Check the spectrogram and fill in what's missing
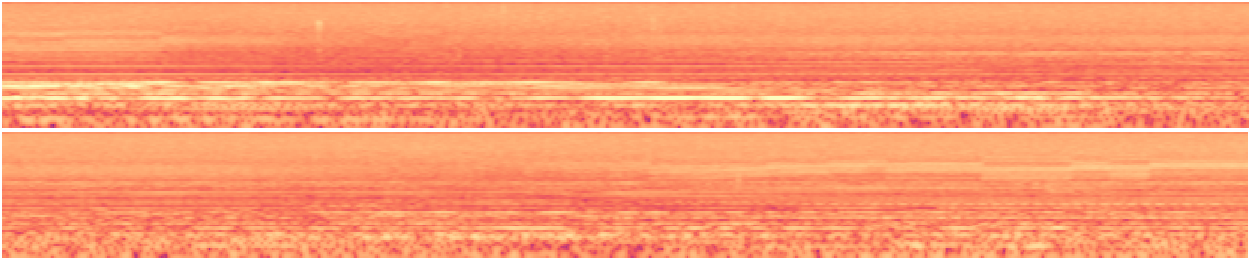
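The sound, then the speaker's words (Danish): A faint, steady electromagnetic hum from a current-carrying object, picked up by a microphone made to hear electromagnetic sound, drones on without a break. It is low-pitched with a thin buzzy overtone and light static, and no voices are over it. “Man kan høre den ligesom summer lige så stille.”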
